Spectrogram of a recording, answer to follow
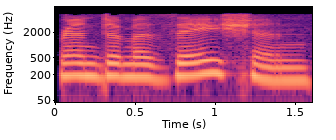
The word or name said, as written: randomization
